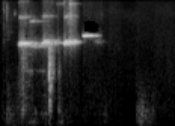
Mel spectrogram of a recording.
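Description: A high-pitched electronic tone lasting about a second, with a click partway through, stepping up in pitch just before it stops.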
